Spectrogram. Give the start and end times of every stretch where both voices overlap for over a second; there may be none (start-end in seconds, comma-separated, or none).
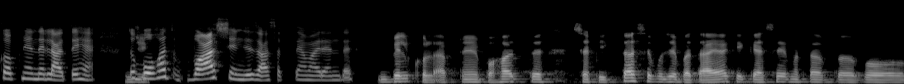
none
